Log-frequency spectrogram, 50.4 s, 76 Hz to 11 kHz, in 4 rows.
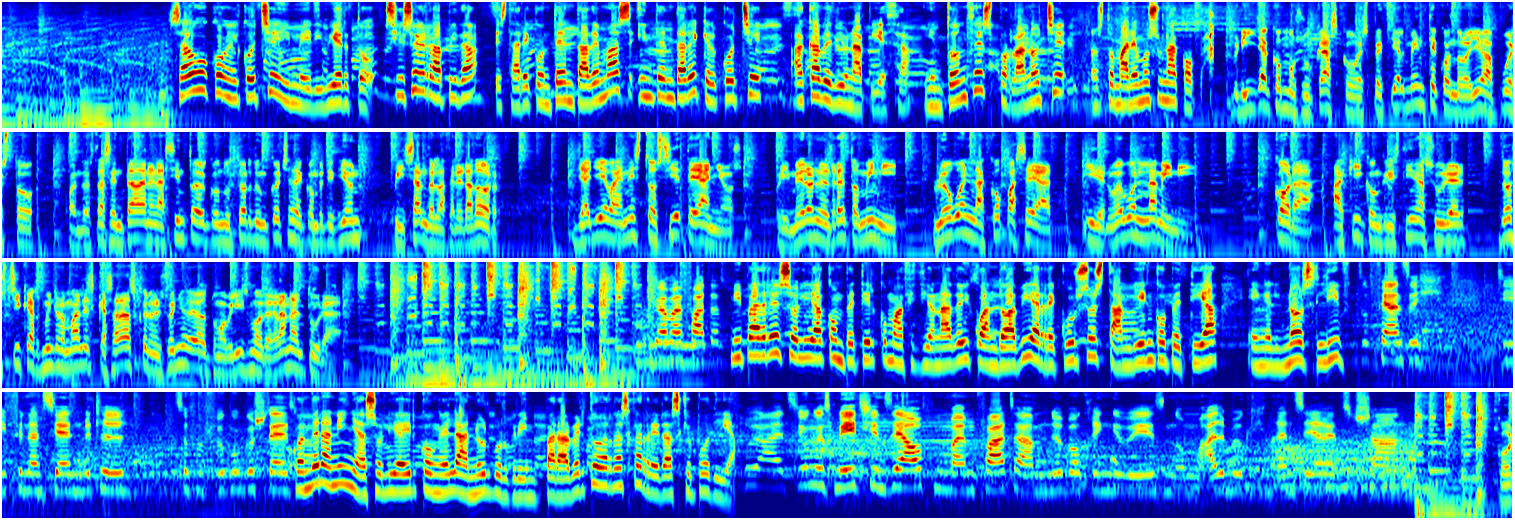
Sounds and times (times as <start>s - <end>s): Music: 0.0s - 50.3s
Speech: 1.5s - 16.8s, 17.4s - 22.6s, 23.2s - 28.0s, 30.5s - 49.5s.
